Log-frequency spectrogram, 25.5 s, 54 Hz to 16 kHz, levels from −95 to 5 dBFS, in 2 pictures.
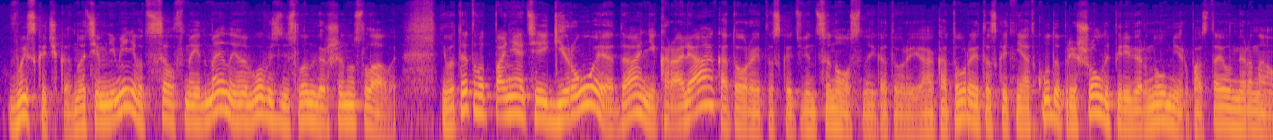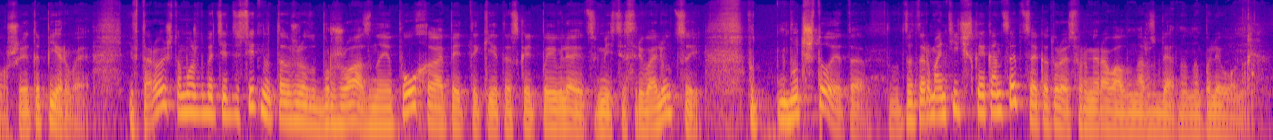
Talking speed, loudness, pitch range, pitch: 175 wpm, -21 LUFS, 90-130 Hz, 105 Hz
